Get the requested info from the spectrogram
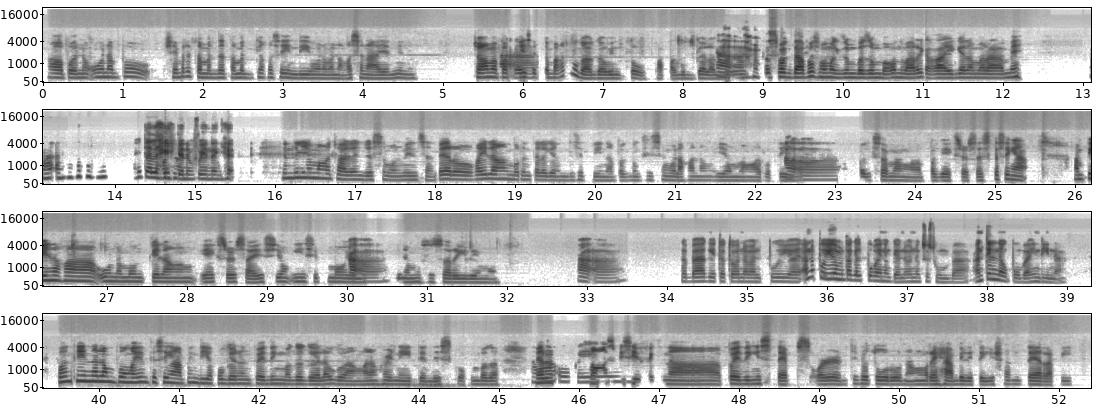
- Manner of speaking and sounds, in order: static; distorted speech; chuckle; chuckle; mechanical hum; other background noise; lip smack; other noise; other street noise; in English: "herniated disk"; in English: "rehabilitation therapy"
- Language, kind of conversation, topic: Filipino, unstructured, Ano ang mga pagbabagong napapansin mo kapag regular kang nag-eehersisyo?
